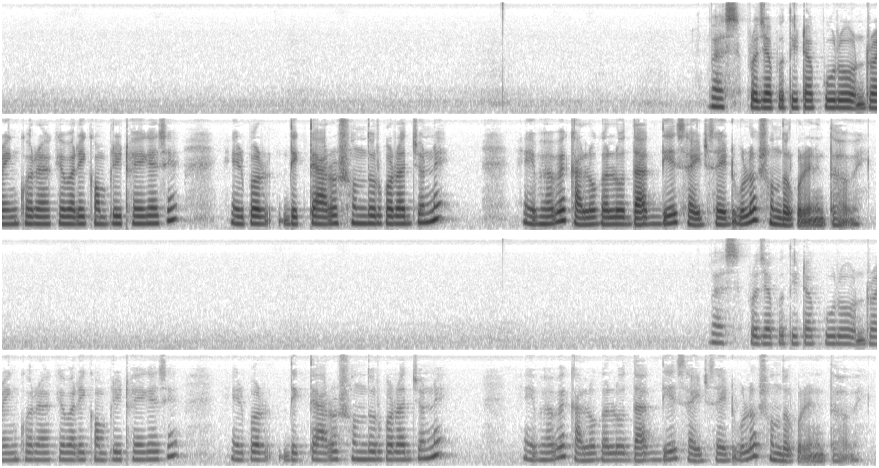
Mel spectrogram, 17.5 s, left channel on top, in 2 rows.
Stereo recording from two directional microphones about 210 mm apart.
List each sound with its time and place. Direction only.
7.1 s a woman's voice: 40° left (ahead or behind)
